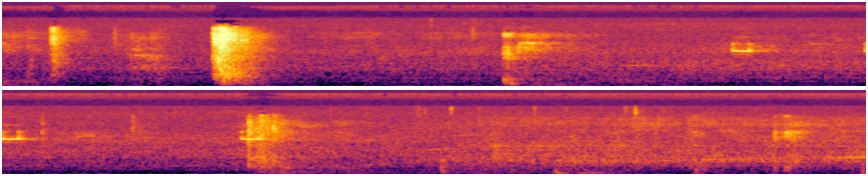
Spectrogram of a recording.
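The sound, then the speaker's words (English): A couple of clunks and a clatter, then a microwave gives two short, high-pitched beeps, followed by another thud as a faint third beep sounds. No one talks. “Then we'll drop this into this here microwave unit.”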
